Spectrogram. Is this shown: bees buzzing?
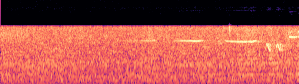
yes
